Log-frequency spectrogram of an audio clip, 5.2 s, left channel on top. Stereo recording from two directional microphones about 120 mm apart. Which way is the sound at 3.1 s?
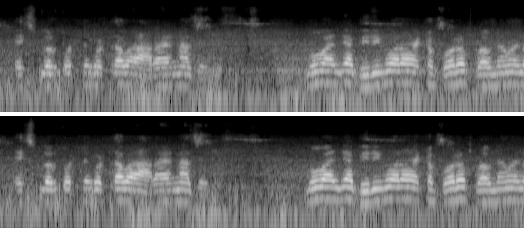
50° right (ahead or behind).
